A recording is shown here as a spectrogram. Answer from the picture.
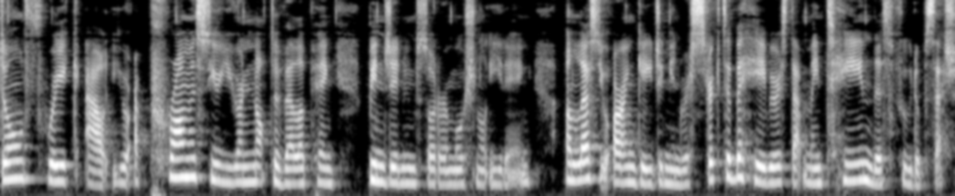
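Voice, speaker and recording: Speaking with a Norwegian accent, a woman uses a medium pitch and ordinary pitch variation on a very clean recording with a silent background. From Norway. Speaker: podcast host. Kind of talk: podcast monologue.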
